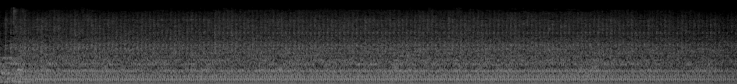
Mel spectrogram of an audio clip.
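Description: A steady droning hum over a broad hiss, even in level throughout and beginning to fade near the end.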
